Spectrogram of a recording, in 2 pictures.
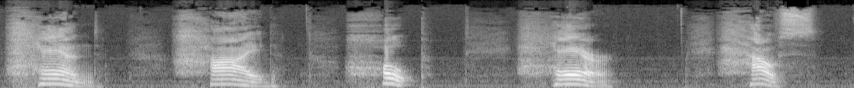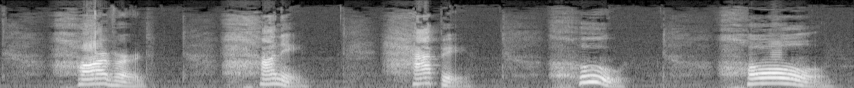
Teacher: When an H is at the beginning of a word, it is pronounced with a strong, loud air stream. · putting in that h sound with a loud airstream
